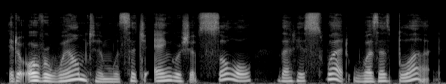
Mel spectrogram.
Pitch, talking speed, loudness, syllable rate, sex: 170 Hz, 190 wpm, -21 LUFS, 4.5 syllables/s, female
